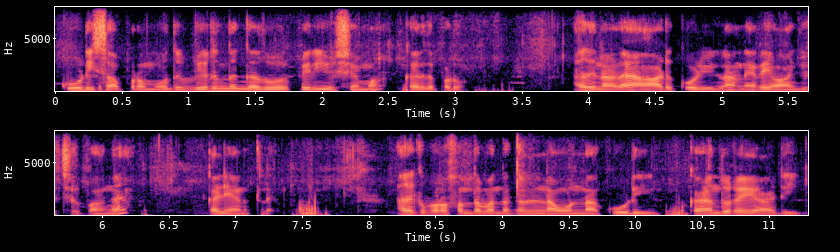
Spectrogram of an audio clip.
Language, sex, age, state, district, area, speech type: Tamil, male, 18-30, Tamil Nadu, Nagapattinam, rural, spontaneous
